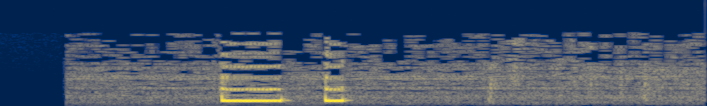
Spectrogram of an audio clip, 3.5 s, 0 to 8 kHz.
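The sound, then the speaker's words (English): Two short, loud electronic telephone keypad tones beep in quick succession as a phone call is placed to MI5, over a low, steady background hum, followed by faint clicks. “the only person, only one instance that I know of where anybody attempted to do anything about it was a man who put a phone call into MI5.”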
